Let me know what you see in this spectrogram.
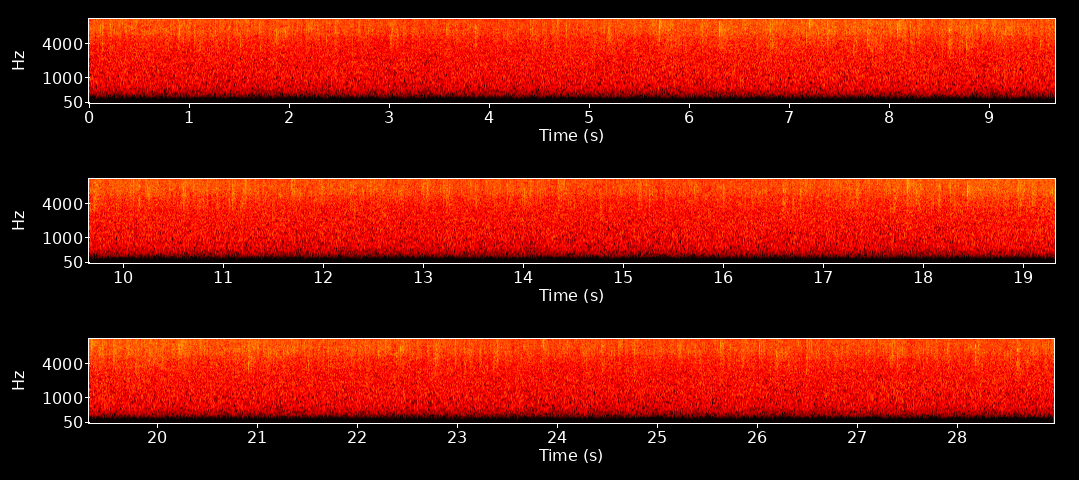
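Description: Heavy rain falling steadily: a dense, even hiss of many drops that does not let up.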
